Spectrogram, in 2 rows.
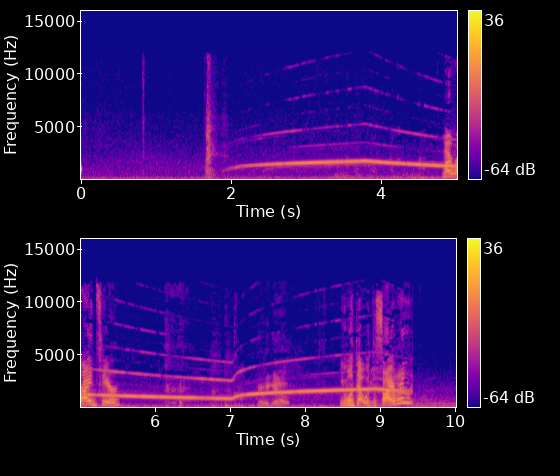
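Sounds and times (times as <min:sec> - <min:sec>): siren wailing: 0:02.0 - 0:09.5.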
